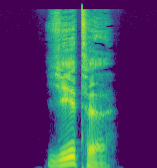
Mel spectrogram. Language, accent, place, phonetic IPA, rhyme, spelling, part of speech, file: German, Germany, Berlin, [ˈjɛːtə], -ɛːtə, jäte, verb, De-jäte.ogg
- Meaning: inflection of jäten: 1. first-person singular present 2. first/third-person singular subjunctive I 3. singular imperative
